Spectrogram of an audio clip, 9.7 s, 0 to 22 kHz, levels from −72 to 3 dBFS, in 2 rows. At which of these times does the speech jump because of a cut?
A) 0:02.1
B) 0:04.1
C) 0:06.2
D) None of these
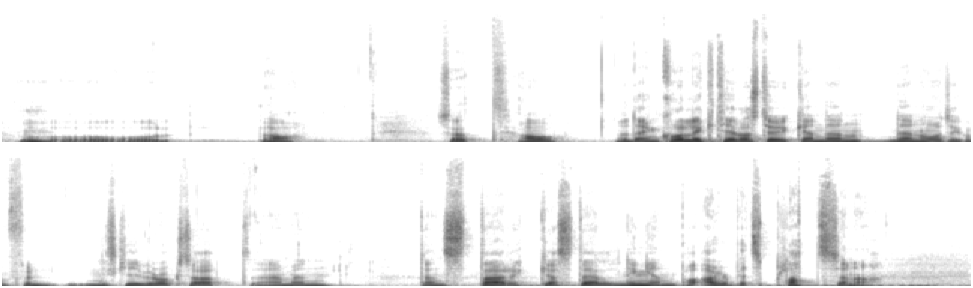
D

